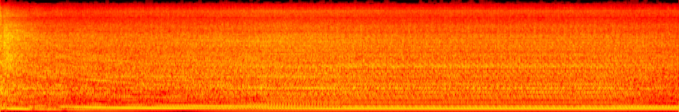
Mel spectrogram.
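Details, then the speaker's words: Tial BOV just installed on a car started cold that morning: loud, uneven engine note sagging then hanging flat, bogging at idle when given gas; owner thinks it feels like fuel cut, cause unconfirmed. "well she's still running really rough and she's like bogging down an idle whenever you give it gas"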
